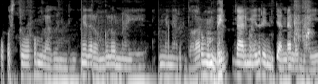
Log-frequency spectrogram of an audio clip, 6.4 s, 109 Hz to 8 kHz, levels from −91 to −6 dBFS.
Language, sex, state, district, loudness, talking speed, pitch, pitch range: Telugu, female, Andhra Pradesh, Srikakulam, -21 LUFS, 170 wpm, 140 Hz, 130-155 Hz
